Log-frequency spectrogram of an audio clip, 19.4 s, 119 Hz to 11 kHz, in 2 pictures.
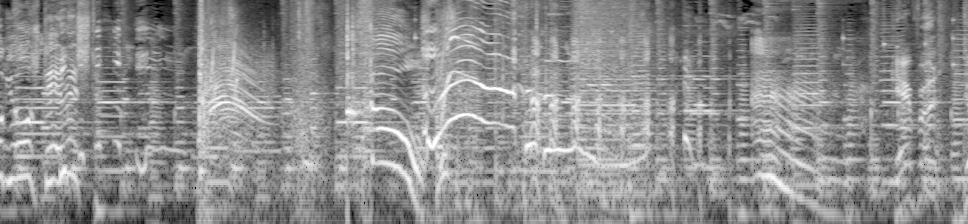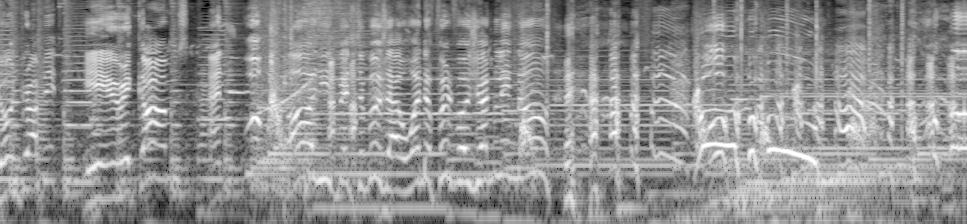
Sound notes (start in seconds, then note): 0.4 Queen giggles; 4.2 screams; 4.3 laughs; 7.4 sighs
